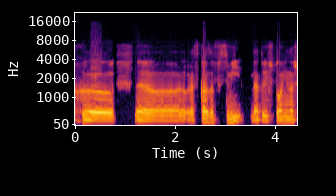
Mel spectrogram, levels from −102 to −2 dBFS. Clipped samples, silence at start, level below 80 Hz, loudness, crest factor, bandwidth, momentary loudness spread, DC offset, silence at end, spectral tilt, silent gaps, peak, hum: under 0.1%; 0 s; -68 dBFS; -20 LUFS; 14 dB; 7 kHz; 10 LU; under 0.1%; 0 s; -7.5 dB/octave; none; -6 dBFS; none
